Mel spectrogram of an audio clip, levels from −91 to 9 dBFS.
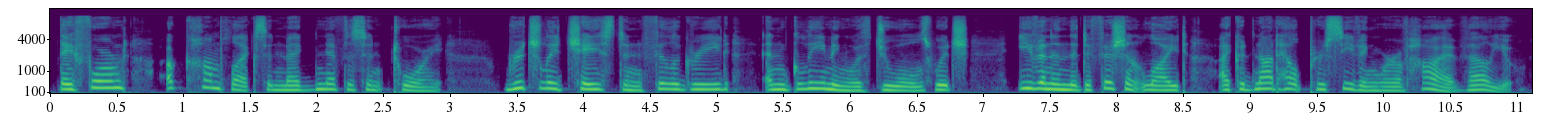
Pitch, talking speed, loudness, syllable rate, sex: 210 Hz, 160 wpm, -19 LUFS, 5.1 syllables/s, female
